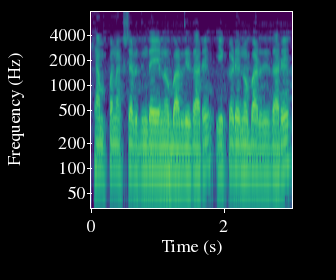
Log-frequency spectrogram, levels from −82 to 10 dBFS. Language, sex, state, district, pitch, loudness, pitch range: Kannada, male, Karnataka, Bidar, 95 Hz, -17 LUFS, 95-100 Hz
